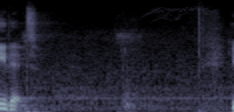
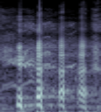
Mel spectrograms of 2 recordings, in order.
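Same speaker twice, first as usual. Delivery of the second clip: laugh; 6 semitones higher, 6 dB louder than usual. Real, not acted. Laughs at own joke.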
